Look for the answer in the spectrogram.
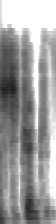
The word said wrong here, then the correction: Chytrid: fungus? Chytrid fungus? – Chytrid. Yes.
